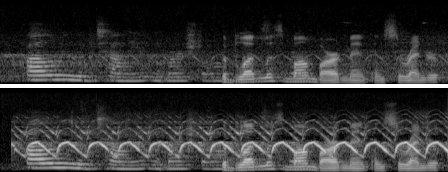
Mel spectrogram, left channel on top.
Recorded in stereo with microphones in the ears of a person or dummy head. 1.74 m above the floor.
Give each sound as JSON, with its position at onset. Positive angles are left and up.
{"t": 0.3, "sound": "a woman speaking", "side_deg": -15, "distance_m": 7.0}
{"t": 2.2, "sound": "a man speaking", "side_deg": -15, "distance_m": 0.6}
